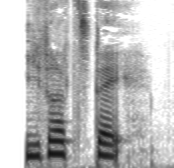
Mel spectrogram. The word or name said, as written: idrætsdag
